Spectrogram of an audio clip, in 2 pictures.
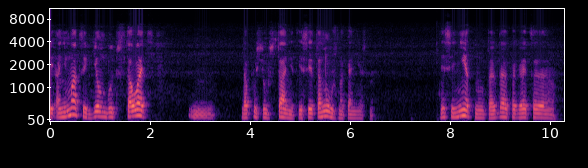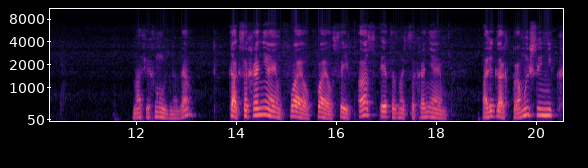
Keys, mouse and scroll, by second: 7.3-7.8 drag, 16.6 click.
